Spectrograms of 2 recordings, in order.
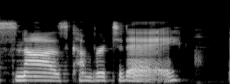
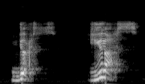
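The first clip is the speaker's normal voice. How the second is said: giant voice booming yes; 3 semitones higher than usual. Acted. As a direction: boom it like a brute. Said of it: "boomed the Blood Bottler".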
